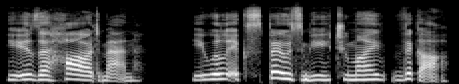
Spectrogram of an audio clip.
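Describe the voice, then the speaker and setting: A woman's voice: medium pitch, slow pace, no echo, clean studio sound, lightly acted. A woman voicing an earnest, mournful young male curate in an audiobook, speaking formally and pleadingly. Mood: mournful confessing. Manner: formal, wordy, pleading speech. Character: earnest, mournful young curate, a man, confessing gambling ruin. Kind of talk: audiobook character reading.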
